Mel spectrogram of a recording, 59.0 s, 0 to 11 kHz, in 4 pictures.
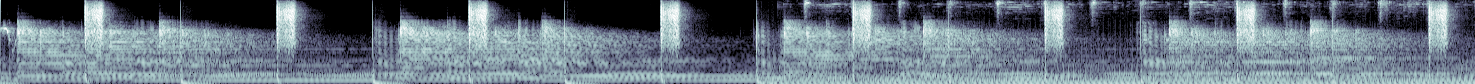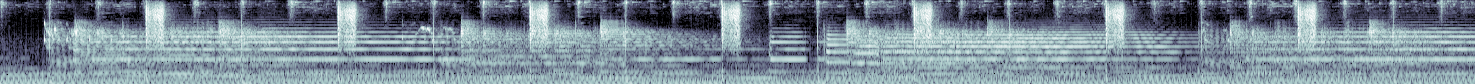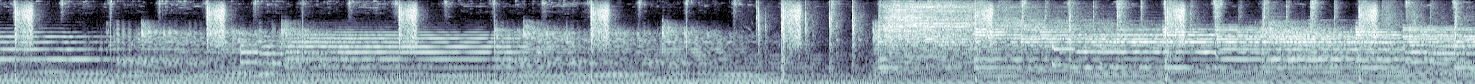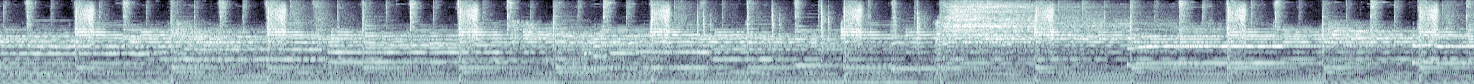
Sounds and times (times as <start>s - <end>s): Electric guitar: 0.0s - 58.9s
Strum: 0.0s - 58.9s.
